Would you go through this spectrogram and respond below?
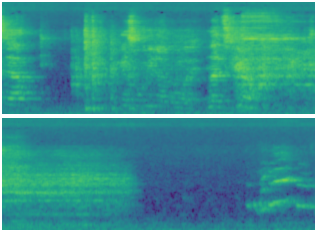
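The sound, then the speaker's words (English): A cat wanting to play meows repeatedly, drawn-out and insistent calls overlapping with a person talking, followed by a shorter, higher meow near the end. “And my cat's wanting to play.”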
